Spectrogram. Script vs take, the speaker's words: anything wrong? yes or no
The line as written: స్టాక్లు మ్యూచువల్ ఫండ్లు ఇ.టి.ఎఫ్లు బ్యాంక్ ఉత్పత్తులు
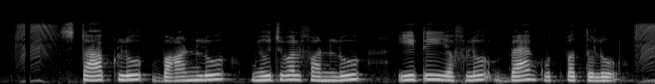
yes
